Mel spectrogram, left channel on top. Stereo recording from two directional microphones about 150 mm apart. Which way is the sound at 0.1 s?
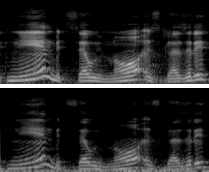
35° right (ahead or behind).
